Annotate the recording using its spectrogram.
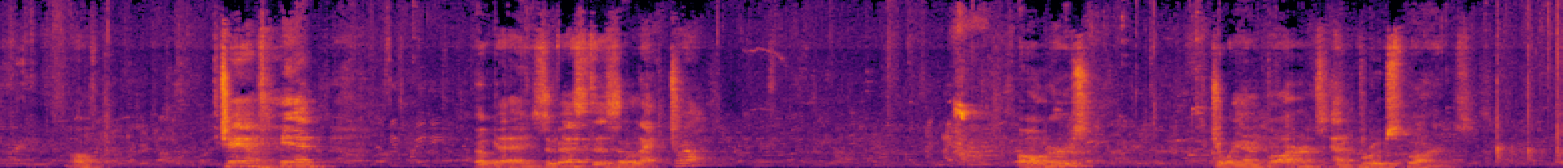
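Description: A woman speaks in short bursts nearby, in a large echoing hall.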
